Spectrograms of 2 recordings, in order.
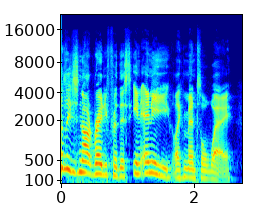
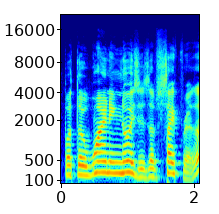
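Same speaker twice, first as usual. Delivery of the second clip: ordinary talk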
